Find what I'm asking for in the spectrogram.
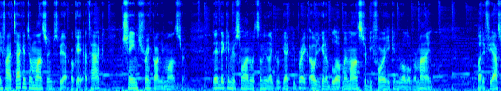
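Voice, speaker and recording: Over music in the background, a man with a fairly low pitch talks at a very fast pace with lively intonation. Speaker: card game tutorial host. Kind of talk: casual tutorial talk.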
